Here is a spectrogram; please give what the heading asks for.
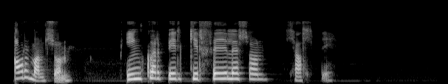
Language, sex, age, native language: Icelandic, female, 18-19, Icelandic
